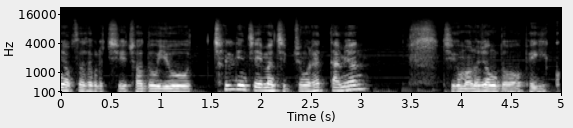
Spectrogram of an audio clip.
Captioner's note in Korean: 스읍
